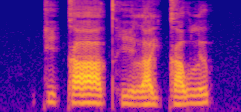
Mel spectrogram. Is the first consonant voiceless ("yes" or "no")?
yes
